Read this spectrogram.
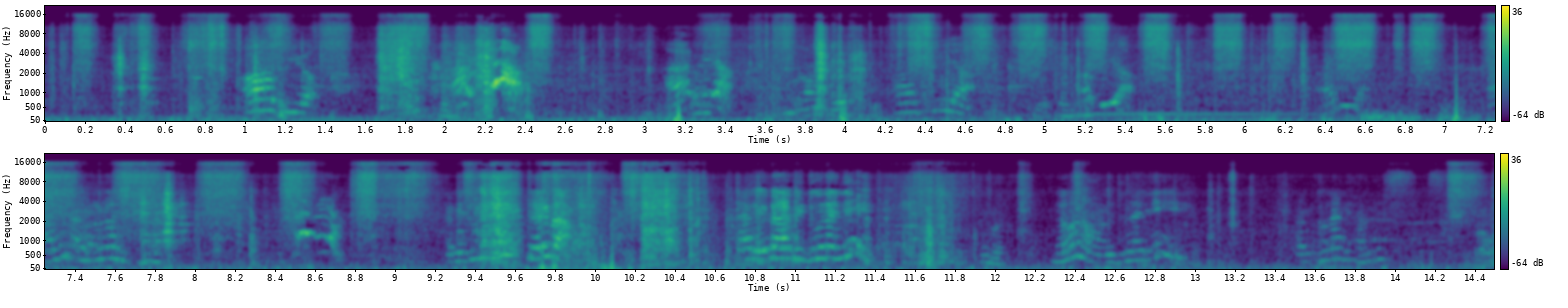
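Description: A broom sweeps a dusty floor with scratchy strokes.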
